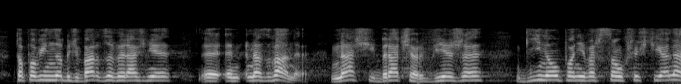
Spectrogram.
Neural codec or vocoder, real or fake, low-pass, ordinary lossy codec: codec, 44.1 kHz, 7.8 kbps, DAC; fake; 5.4 kHz; none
